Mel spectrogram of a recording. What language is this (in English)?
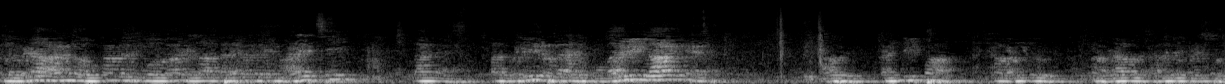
Tamil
